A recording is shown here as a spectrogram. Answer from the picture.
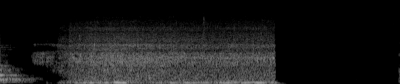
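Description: Rushing whitewater of Lava Falls rapid on the Colorado River, heard close from a tule reed raft riding through it, with a steady low rumble. It cuts off suddenly about three quarters of the way through, leaving silence.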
